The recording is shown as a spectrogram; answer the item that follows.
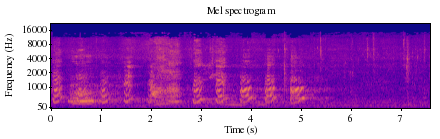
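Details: Sea lions squabbling over spots at Old Fisherman's Wharf in Monterey, California, giving a run of hoarse, harmonic barks that rise and fall, then fade to quiet background after about five seconds, with faint human voices nearby.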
